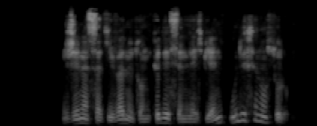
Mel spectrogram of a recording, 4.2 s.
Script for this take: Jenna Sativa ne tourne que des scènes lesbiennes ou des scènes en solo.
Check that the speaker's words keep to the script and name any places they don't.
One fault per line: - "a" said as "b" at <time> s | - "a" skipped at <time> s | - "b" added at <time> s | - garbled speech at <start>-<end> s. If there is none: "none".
none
